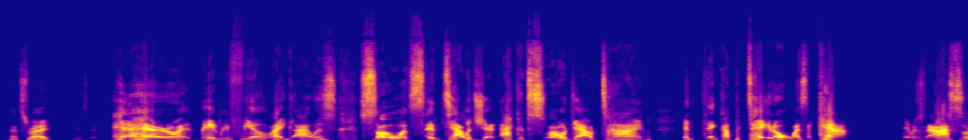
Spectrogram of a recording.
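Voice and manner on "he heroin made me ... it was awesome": put-on raspy politician voice, pitched higher. Mocking a politician's claim about heroin: RFK Jr. impression. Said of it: "I think that's my favorite impression now".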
